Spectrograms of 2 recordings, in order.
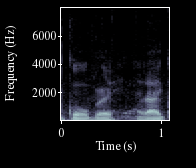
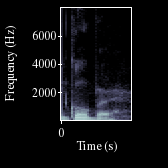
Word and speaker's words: Gobert: Tama pag-pronounce nito, Rudy Gobert. Lagi ko naririnig sa NBA, Live to. Rudy Gobert. Silent T.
